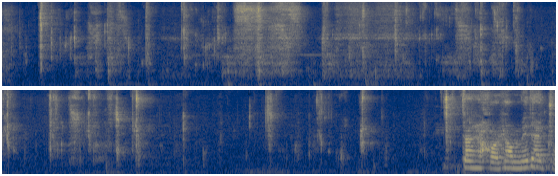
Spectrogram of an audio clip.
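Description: A young woman chews soft food close to a microphone, with wet smacking and squelching.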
